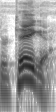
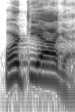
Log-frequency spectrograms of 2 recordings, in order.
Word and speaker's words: Urteaga: Now, the gringo pronunciation is Ortega. Yes, sir. Right? And so Spanish? Urteaga. Urteaga. Yes. So it starts with a U. It starts with a U, that's correct.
